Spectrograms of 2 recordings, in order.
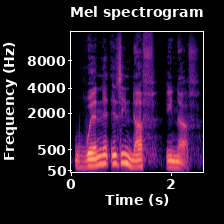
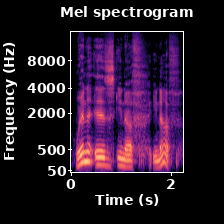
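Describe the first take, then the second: First: The voice goes down at the end. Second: The voice does not fall at the end.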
